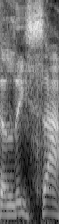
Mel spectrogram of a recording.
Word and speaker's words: Olise: we also have confirmation how Michael Elise pronounces his name from The Man himself there you go at least Elisa you got it wrong and I got it wrong at least so you suddenly see it's Elisa I said Michael olise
